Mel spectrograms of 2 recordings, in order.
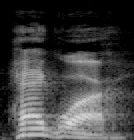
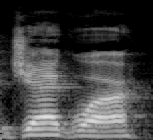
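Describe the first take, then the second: First: It is said in a Spanish pronunciation. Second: It is said in an American pronunciation. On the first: "in Spanish it's pronounced Jaguar" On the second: "stick to Jaguar and you're good to go"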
